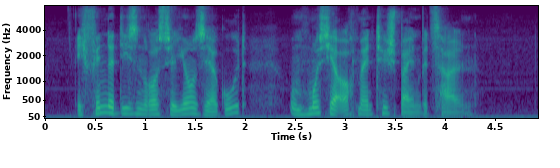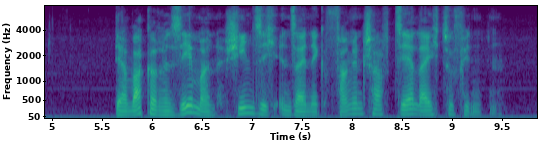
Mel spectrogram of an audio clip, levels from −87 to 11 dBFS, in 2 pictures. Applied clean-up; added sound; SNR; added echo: none; none; none; none.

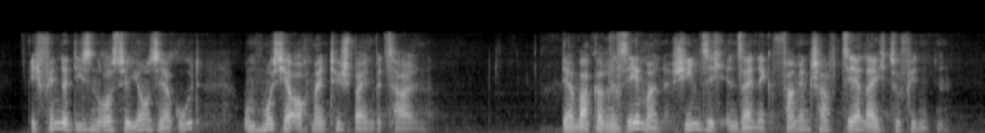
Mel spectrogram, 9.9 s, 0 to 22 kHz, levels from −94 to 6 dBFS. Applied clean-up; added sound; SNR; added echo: neural separator model SepFormer DNS4.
